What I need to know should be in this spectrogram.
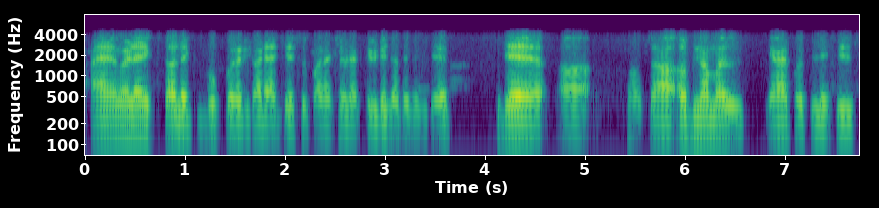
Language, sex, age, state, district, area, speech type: Goan Konkani, male, 18-30, Goa, Murmgao, rural, conversation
